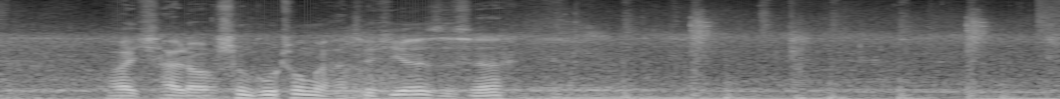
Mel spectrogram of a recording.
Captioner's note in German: none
